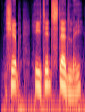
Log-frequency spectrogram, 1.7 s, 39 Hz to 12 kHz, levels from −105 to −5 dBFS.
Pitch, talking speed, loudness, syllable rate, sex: 140 Hz, 140 wpm, -17 LUFS, 4.9 syllables/s, male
